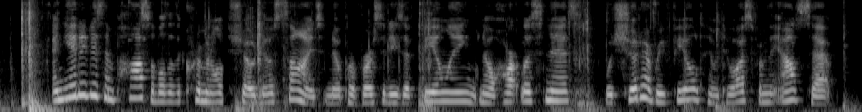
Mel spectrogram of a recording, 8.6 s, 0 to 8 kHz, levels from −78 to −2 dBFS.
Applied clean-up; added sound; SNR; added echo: none; Keys jangling; 11 dB; none.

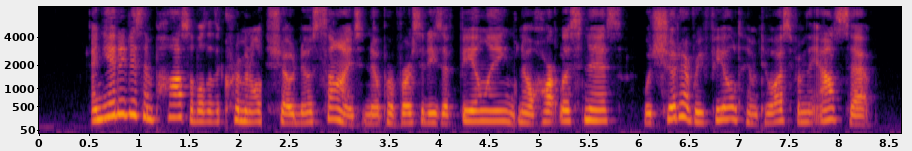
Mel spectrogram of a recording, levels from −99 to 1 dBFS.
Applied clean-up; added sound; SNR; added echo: none; none; none; none.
